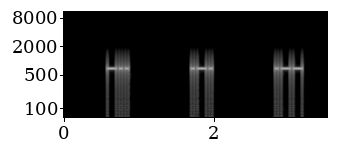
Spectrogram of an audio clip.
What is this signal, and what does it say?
Morse code, heard as a keyed tone, about 30 wpm, spaced as for 9 wpm, 700 Hz. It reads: DRW
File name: Lesson 19e - Letter w - Three Characters 30wpm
